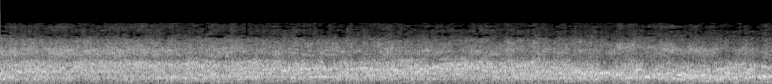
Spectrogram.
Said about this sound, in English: Listen to the knock in that motor. Does that mean anything? Not anymore.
